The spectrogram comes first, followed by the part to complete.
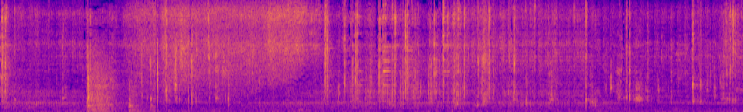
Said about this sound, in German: wie ihr gerade hört, Jaris knackt gerade seine Leckerli-Stückchen oder Futter halt. Sieht aus wie Leckerli-Stückchen, aber gut.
